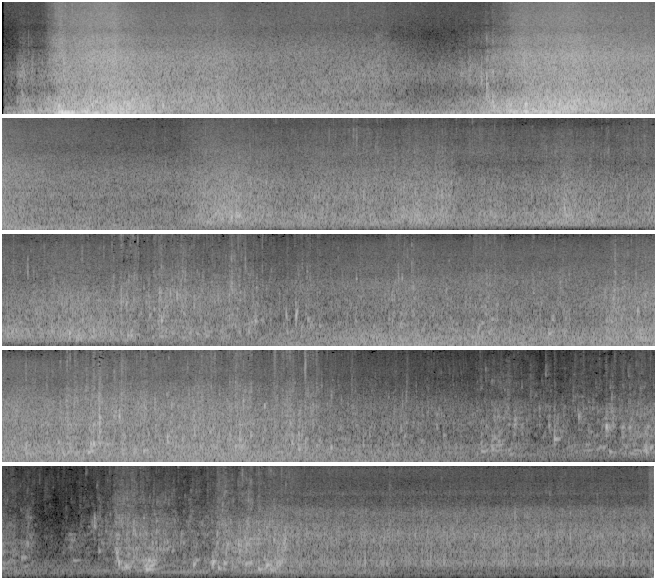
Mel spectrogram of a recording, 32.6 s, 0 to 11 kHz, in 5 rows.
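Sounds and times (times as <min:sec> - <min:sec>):
water in nature: 0:00.0 - 0:32.6.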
